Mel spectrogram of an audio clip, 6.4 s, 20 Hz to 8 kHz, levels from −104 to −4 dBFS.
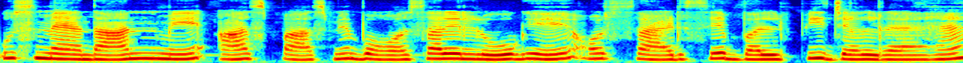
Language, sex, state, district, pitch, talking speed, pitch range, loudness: Hindi, female, Uttar Pradesh, Budaun, 225 Hz, 160 wpm, 210-240 Hz, -14 LUFS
